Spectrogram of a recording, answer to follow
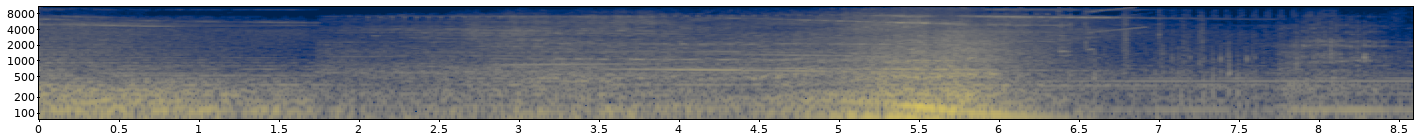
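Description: Film sound of the Millennium Falcon flying past overhead: its engine sound swells to its loudest about five and a half seconds in, then fades with a falling pitch. Background film music runs underneath.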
